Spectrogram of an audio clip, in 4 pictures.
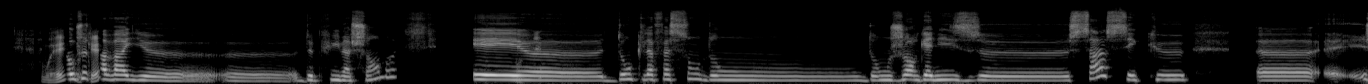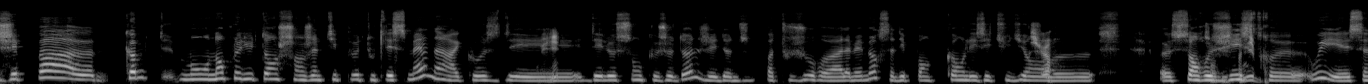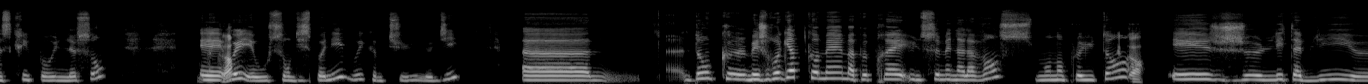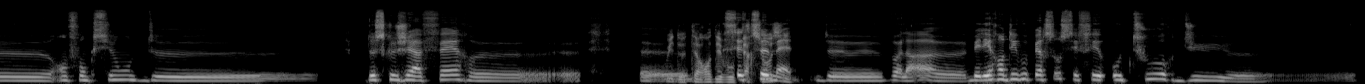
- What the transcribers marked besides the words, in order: other background noise
- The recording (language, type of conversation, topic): French, podcast, Comment trouvez-vous l’équilibre entre le travail et la vie personnelle ?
